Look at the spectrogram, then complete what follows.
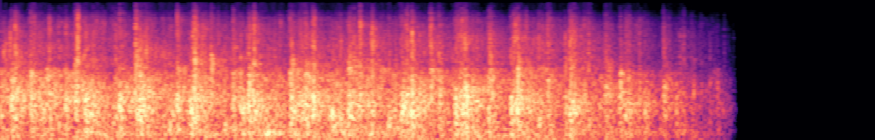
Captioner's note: audience Applauding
